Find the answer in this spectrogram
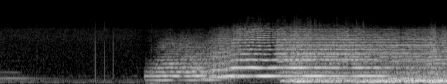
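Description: Film-score brass enters suddenly on a loud held note about one and a half seconds in, after a near-quiet moment with a few faint clicks. A second note slides up to join it, and a low rumble builds beneath from about three seconds in.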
